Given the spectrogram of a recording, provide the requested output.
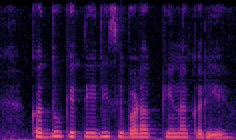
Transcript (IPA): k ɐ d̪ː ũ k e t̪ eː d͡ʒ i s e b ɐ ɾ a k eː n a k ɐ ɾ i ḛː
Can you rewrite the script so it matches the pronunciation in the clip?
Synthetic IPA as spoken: k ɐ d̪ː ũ k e t̪ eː d͡ʒ i s e b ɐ ɽ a k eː n a k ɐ ɾ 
